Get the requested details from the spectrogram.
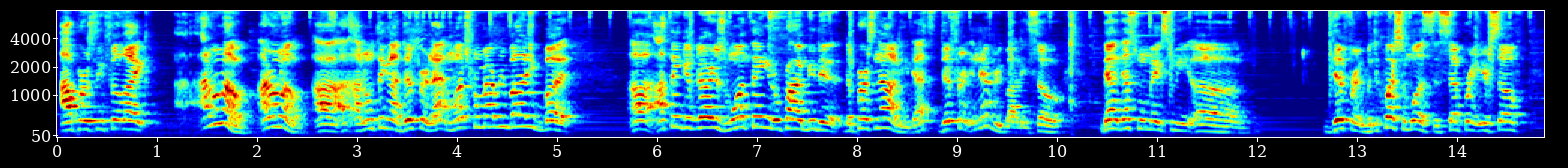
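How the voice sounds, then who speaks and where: This New Jersey man in his twenties, a sneaker YouTuber with a Jersey accent, fields viewer questions in a laid-back, slangy Q&A vlog packed with fillers. He talks fast in a high-pitched voice with lively intonation. The mic is distant and he's off it, in an echoey room with faint music playing.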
